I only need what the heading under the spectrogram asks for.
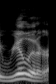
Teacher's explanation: I say realtor I put a little extra syllable in there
